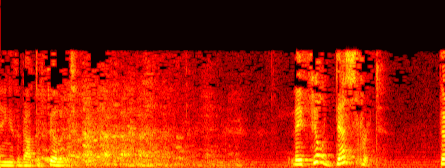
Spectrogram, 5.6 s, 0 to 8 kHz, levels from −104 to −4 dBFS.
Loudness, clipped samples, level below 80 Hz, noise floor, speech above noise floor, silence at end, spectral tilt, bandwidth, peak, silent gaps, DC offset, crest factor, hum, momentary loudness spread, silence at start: -27 LUFS; under 0.1%; -60 dBFS; -55 dBFS; 29 dB; 0 s; -9.5 dB/octave; 5.8 kHz; -6 dBFS; none; under 0.1%; 22 dB; none; 23 LU; 0 s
